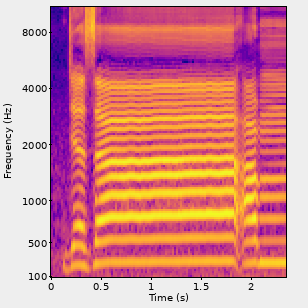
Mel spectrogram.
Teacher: तो हुरूफ़ मद्दा के बाद हमज़ा इसी कलमे में है, इस वजह से इस मद को मद्दे मुत्तसिल और मद्दे वाजिब कहेंगे। और इस मद को 4 अलिफ के बराबर खींच कर पढ़ेंगे, ना इससे कम और ना ही इससे ज़्यादा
